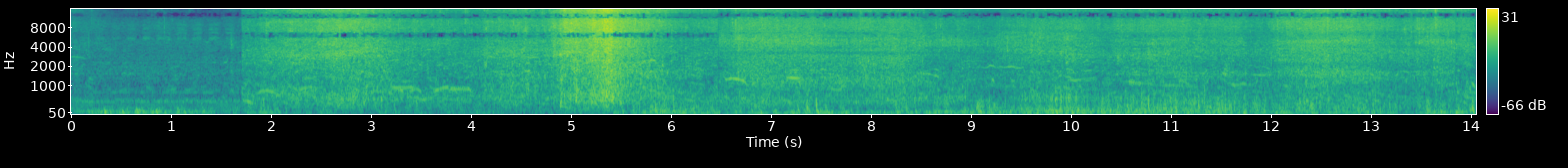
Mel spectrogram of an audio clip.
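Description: Ocean surf rolls in steadily at a beach, a continuous wash of breaking waves mixed with heavy wind buffeting the microphone, with no clear voices over it.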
